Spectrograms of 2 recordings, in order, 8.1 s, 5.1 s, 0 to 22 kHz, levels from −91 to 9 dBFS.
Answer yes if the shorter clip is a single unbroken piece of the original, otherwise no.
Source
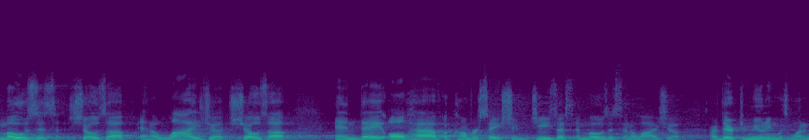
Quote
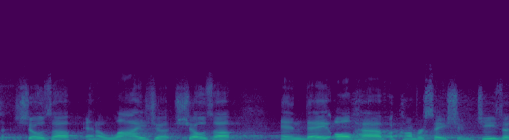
yes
